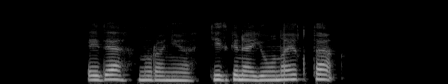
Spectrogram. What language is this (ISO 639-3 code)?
bak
